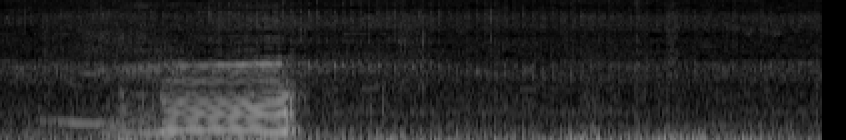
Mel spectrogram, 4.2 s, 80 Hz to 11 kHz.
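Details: Khillar cattle, Athani fair, Belagavi district, April 2024, animals for sale: one drawn-out moo about a second long that swells, holding rich layered tones before stopping abruptly. Steady crowd chatter and engine rumble run beneath.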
